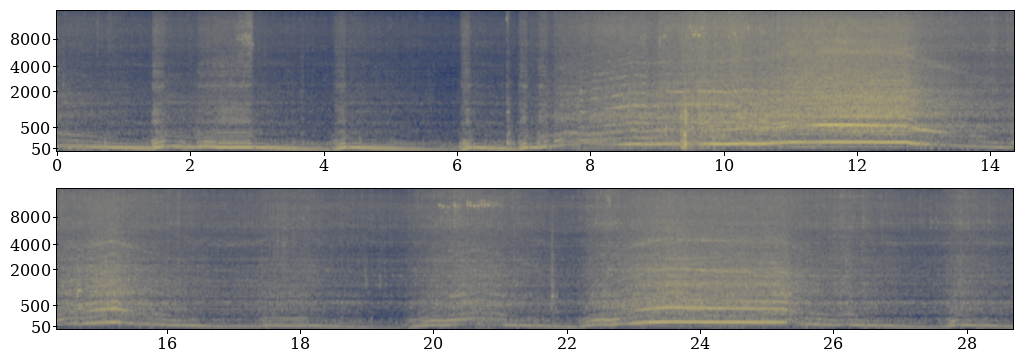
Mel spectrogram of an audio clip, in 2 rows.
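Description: Lada Niva's engine revving up and dropping back again and again as the 4x4 is driven through deep mud, with one long hard rev in the middle and another near the end.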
